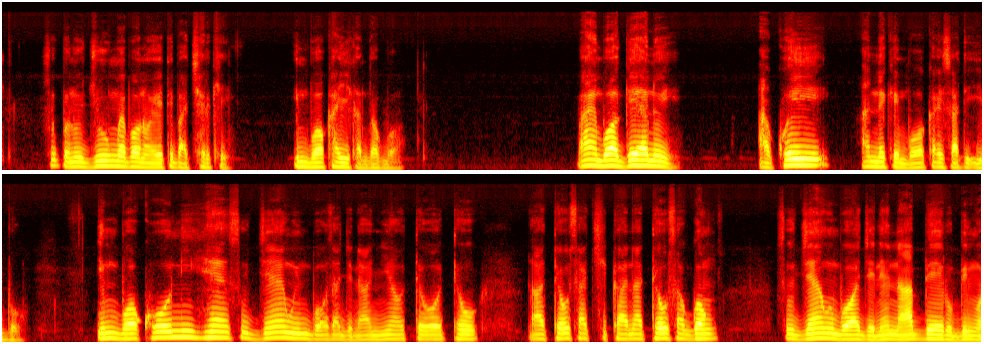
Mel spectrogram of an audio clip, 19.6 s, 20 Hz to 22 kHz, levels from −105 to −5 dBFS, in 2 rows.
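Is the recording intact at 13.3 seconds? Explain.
Yes, the audio is intact at 13.3 seconds, with no audible fault at that moment.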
